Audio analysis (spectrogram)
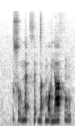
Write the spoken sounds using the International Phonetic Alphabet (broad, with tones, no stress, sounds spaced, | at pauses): s ṵ˦˨ n ɛ˦ ʔ θ ɪ˦ ʔ d ä˦ ʔ m ɔ̰˦˨ j ä˦ h ũ˦˨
